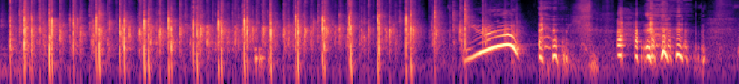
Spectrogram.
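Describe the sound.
A few seconds of crisp, rapid clapping from a small audience. The applause fades into a rising, sliding whoop and then voices talking.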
